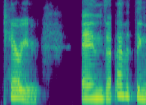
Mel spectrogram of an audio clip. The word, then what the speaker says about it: Theriault: actually recorded that, but I pronounced your surname wrong. I said Theriault instead of Theriault.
